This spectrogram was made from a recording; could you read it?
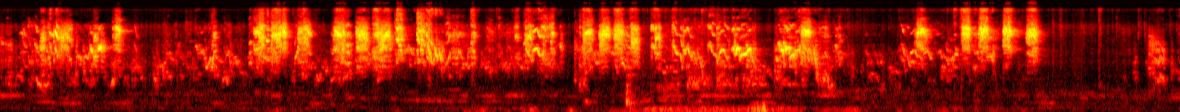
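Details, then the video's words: Several budgerigars chirping in a dense, nearly continuous chatter of rapid, squeaky high twitters and harsh squawks, with a brief low rumbling noise midway and the chatter thinning out near the end. "Cute Budgies Chirping Sounds"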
